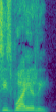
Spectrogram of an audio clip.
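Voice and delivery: hammed-up Welsh accent. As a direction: imitate a Welsh lilt. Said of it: "He goes".

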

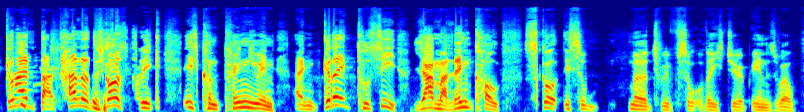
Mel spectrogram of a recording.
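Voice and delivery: a shaky attempt at a German accent. Reading a listener's question aloud in a mock German accent. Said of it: "read this in a German accent".

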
